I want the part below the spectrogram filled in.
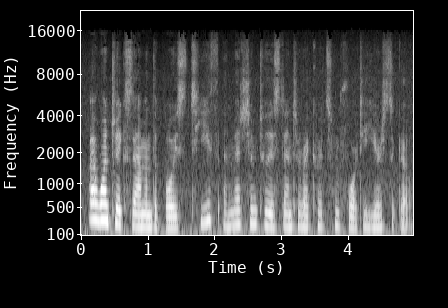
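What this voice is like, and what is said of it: Very monotone, uninterested voice. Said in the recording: “is talking in a very monotone voice. Seems kind of uninterested in the whole agency around her.”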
